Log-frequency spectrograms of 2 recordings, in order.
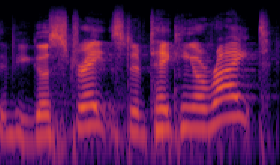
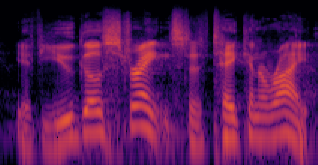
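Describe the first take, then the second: First: Repeated higher, leaning on "right"; grandpa's warning, repeated. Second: Said in the usual way. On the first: Retold or imitated. Grandpa's warning repeated to Jeremiah, pressing on "right". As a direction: stress "right" with a rising tune. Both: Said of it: "that's his words".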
